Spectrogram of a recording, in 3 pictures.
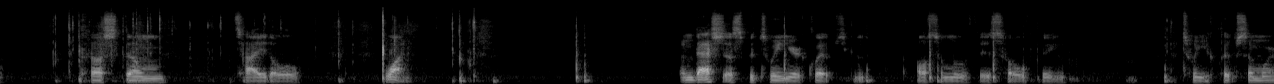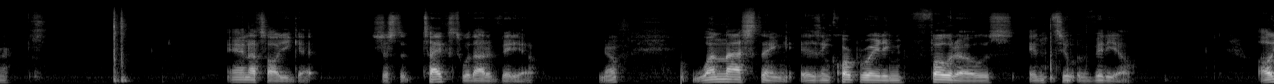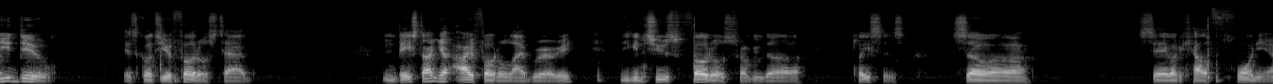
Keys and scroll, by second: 0.3-4.6 typing.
